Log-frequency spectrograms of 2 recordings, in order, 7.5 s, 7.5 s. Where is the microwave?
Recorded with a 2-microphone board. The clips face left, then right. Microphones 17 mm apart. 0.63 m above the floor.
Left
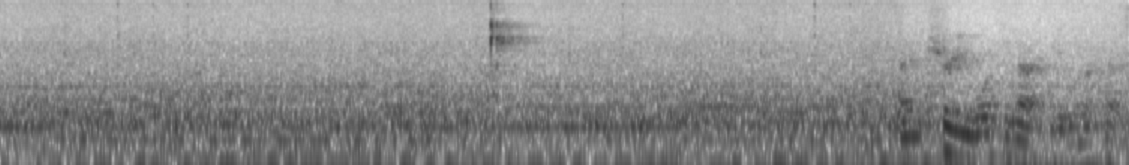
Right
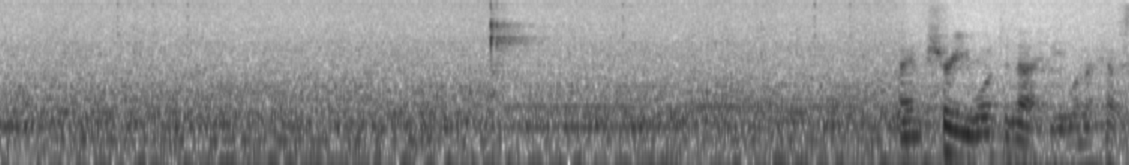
I don't hear a microwave.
